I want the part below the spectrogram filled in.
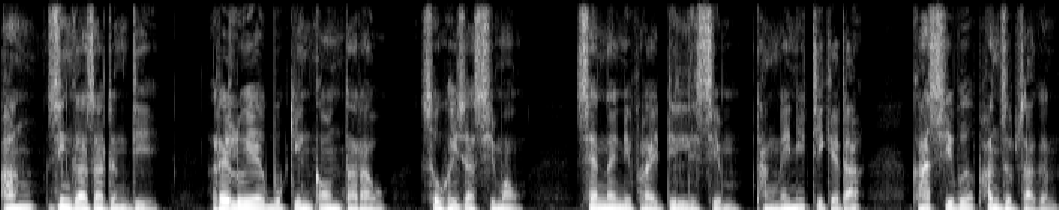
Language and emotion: Bodo, fearful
